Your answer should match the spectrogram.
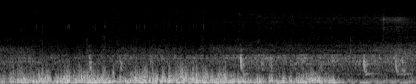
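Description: Wind buffeting the microphone in loud, uneven gusts that ease off about three seconds in. Under it comes the faint running noise of an approaching passenger train, with a few short clicks near the end.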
